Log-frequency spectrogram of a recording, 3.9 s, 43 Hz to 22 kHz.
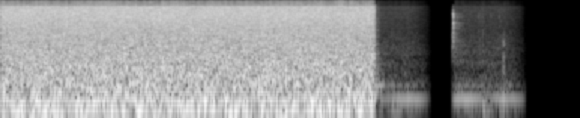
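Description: Noise oscillator of the Tone2 Icarus software synthesizer, giving a loud, steady broadband hiss for about two and a half seconds, then fading, cutting out, briefly returning and stopping.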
